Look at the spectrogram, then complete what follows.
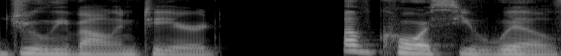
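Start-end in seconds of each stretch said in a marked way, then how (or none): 1.7-2.8 scornful, contemptuous sneering. One woman answers another's offer to move, with a sneer. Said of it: "sneered Debbie".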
